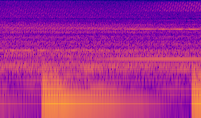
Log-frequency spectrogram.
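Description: Ambient electronic music on software synthesizers. A deep bass note strikes about a second in and again near the end, three seconds apart, each time swelling and slowly fading under sustained pad tones. A thin high tone joins about halfway through.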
